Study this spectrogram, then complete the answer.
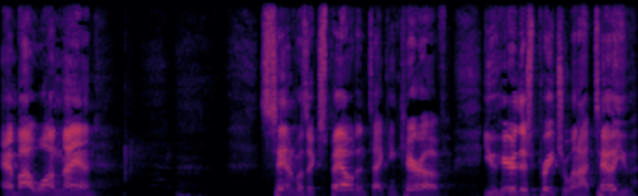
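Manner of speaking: building from firm, loud preaching to a full-force shout; rising pulpit crescendo. Real, not acted.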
